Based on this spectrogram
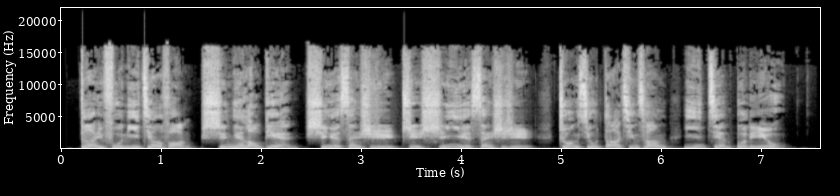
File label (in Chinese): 男 促销广告; 黛富妮家纺促销打折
